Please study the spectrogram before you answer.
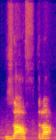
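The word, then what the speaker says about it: завтра: एक जो common mistake student करते हैं वा का फा बनाना, जहाँ पढ़ा लिखा जाता है वा, पढ़ा जाता है फा। जाफ्त्रा, जाफ्त्रा, अफ्तोबूस, पढ़ने में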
